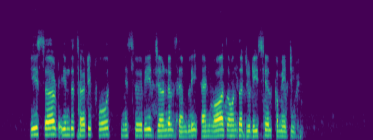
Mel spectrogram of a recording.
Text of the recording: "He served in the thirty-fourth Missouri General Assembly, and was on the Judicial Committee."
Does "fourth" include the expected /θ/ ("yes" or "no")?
no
